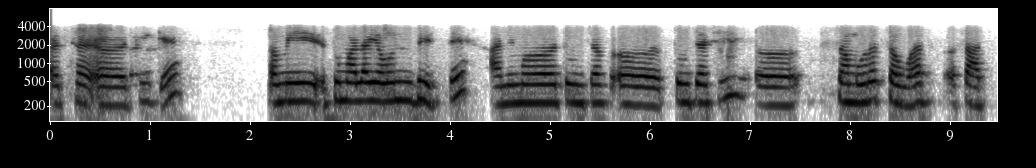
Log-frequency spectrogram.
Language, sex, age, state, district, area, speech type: Marathi, female, 18-30, Maharashtra, Thane, urban, conversation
